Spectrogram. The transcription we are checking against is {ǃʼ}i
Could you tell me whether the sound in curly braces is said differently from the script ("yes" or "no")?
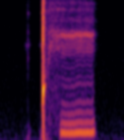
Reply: yes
